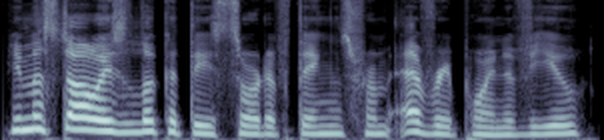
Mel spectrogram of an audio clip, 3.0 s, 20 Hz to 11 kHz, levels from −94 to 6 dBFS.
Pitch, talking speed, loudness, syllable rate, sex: 200 Hz, 280 wpm, -19 LUFS, 6.4 syllables/s, female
